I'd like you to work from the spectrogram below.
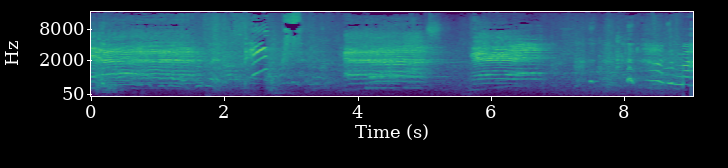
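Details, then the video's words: Sheep at a farm bleating: long wavering bleats with stacked harmonics, repeated in three main bursts, mixed with a woman's speech. "obviously you can hear the sheep going, bah."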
